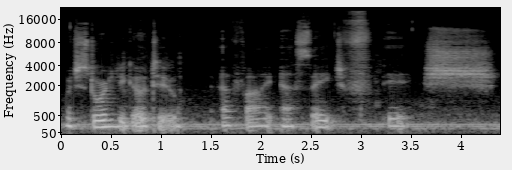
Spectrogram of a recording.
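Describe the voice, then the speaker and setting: A woman reading a children's picture book aloud, telling the story slowly and clearly. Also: medium pitch, flat delivery, noisy background. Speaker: storybook reader.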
